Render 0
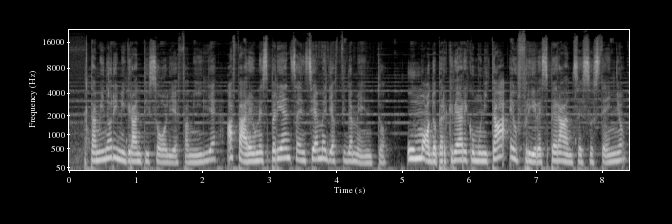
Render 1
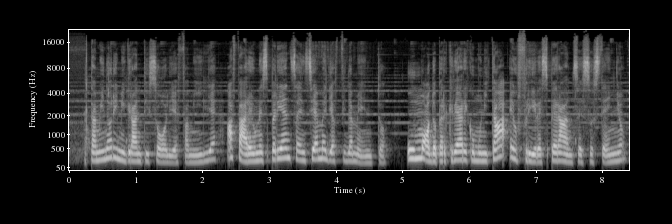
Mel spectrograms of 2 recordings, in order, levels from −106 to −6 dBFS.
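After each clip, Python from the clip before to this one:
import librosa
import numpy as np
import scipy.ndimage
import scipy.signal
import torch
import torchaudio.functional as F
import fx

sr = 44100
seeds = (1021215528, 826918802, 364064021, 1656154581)

y = scipy.signal.sosfilt(scipy.signal.butter(2, 310.0, 'highpass', fs=sr, output='sos'), x)
y = fx.high_shelf(y, sr, hz=8500.0, db=7.0)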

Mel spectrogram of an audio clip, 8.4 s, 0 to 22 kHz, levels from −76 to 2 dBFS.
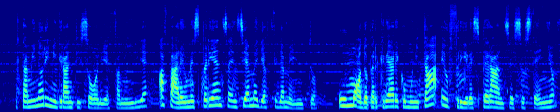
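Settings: y = fx.echo_feedback(x, sr, ms=454, feedback_pct=49, wet_db=-21.5)
y = F.gain(torch.from_numpy(y), -6.0).numpy()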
